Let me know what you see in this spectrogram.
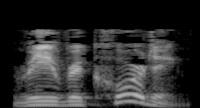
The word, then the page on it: rerecording: British English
